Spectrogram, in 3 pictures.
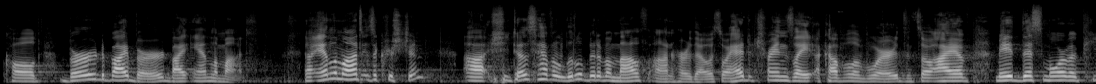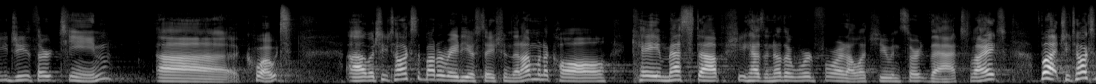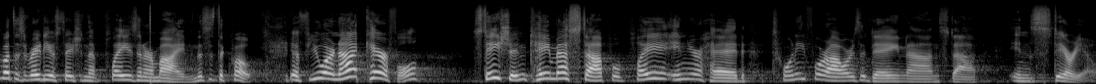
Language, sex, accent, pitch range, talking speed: English, male, American, 140-205 Hz, 200 wpm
